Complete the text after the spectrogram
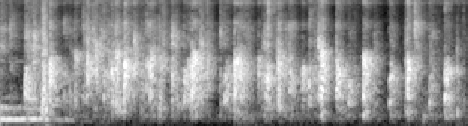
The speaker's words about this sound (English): Thank you. Big round of applause for her.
